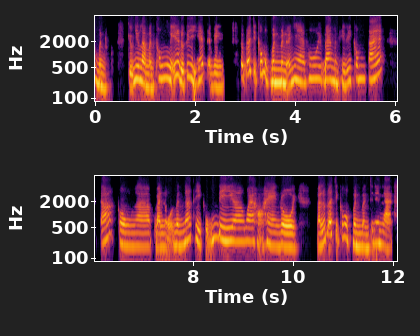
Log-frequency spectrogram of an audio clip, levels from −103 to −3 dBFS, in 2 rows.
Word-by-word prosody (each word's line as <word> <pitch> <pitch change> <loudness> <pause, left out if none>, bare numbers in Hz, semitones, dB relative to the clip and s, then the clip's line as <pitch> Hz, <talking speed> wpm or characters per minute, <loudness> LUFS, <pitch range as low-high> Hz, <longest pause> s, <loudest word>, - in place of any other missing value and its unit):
mình, 205 -7 +2 0.5
kiểu 185 - +1
như 275 +1 +4
là, 235 -5 +5
mình 175 -2 0
không 285 +3 0
nghĩ 275 +4 +3
ra 345 - +2
được 220 - +5
cái 315 - -2
gì 240 -7 +2
hết. 305 +2 -1
Tại - - -3
vì 190 - +1 0.5
lúc 290 - 0
đó 365 - +4
chỉ - - -3
có 355 - 0
một 270 -11 -1
mình 230 -1 +7
mình 225 -1 +7
ở 215 - 0
nhà 245 -1 +2
thôi, 280 0 -2
ba 270 0 +1
mình 245 -4 +2
thì 210 - -2
đi 230 +5 -2
công 280 +2 -4
tác. 295 +10 0 0.4
Đó, 380 - -3
còn 195 -3 -1
à, 190 0 -4
bà - - +2
nội 185 +2 -4
mình 200 0 -1
á 255 +5 +1
thì 240 -6 0
cũng 260 +7 -4
đi 255 -4 +2 0.2
qua 250 -1 0
họ - - -4
hàng 195 -4 -4
rồi, 185 -3 +5 0.4
và 185 - 0
lúc 240 +7 -1
đó 340 - +5
chỉ - - -7
có 310 - -7
một 290 -4 -1
mình 195 -3 +1
mình, 180 -2 -3
cho 220 - -8
nên 220 -1 -2
là - - -1
240 Hz, 275 wpm, -23 LUFS, 200-280 Hz, 0.5 s, mình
